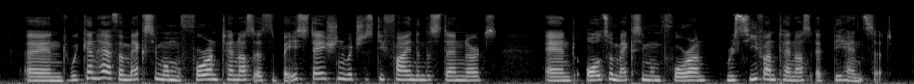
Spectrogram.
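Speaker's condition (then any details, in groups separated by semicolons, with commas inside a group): No condition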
